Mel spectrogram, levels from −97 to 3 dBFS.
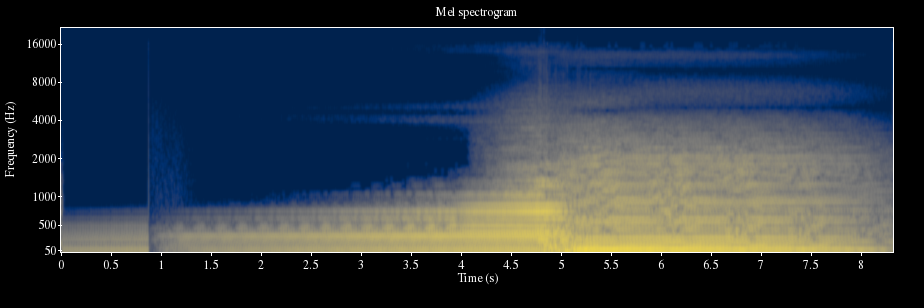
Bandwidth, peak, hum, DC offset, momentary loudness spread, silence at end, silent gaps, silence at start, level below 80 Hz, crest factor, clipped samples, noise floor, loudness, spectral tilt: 4.1 kHz; 0 dBFS; none; under 0.1%; 20 LU; 0 s; none; 0.2 s; -16 dBFS; 12 dB; under 0.1%; -38 dBFS; -13 LUFS; -10.5 dB/octave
